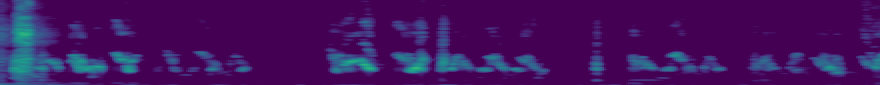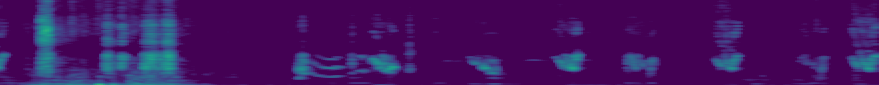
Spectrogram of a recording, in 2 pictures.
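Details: Budgerigar chattering steadily in quick, twittering chirps and warbled notes, interrupted once by a short low thud.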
